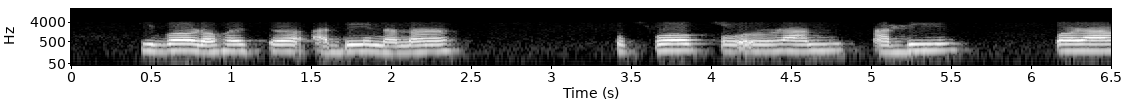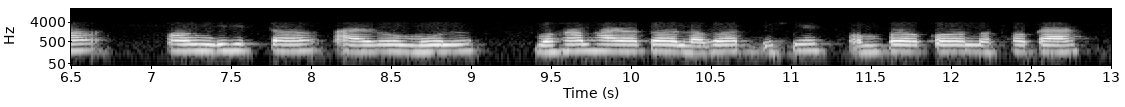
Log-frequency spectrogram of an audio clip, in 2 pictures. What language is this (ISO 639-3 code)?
asm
